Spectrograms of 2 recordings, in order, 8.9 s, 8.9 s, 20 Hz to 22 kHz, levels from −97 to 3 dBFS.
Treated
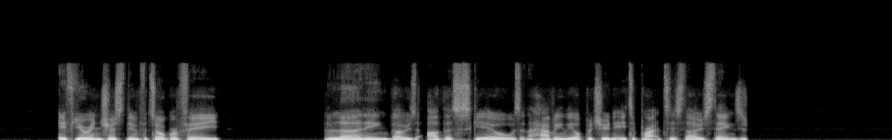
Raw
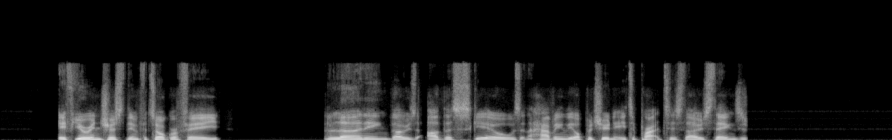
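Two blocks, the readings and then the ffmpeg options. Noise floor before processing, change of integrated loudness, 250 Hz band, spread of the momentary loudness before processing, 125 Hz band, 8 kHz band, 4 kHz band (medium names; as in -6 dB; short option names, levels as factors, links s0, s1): -81 dBFS, +2.5 dB, +6.0 dB, 9 LU, +3.5 dB, -2.0 dB, -9.0 dB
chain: -filter_complex "[0:a]equalizer=f=125:t=o:w=1:g=4,equalizer=f=250:t=o:w=1:g=12,equalizer=f=500:t=o:w=1:g=-6,equalizer=f=1000:t=o:w=1:g=6,equalizer=f=2000:t=o:w=1:g=-6,equalizer=f=4000:t=o:w=1:g=-6,equalizer=f=8000:t=o:w=1:g=10,asplit=2[s0][s1];[s1]alimiter=limit=0.335:level=0:latency=1:release=75,volume=1.33[s2];[s0][s2]amix=inputs=2:normalize=0,aemphasis=mode=reproduction:type=cd,volume=0.376"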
